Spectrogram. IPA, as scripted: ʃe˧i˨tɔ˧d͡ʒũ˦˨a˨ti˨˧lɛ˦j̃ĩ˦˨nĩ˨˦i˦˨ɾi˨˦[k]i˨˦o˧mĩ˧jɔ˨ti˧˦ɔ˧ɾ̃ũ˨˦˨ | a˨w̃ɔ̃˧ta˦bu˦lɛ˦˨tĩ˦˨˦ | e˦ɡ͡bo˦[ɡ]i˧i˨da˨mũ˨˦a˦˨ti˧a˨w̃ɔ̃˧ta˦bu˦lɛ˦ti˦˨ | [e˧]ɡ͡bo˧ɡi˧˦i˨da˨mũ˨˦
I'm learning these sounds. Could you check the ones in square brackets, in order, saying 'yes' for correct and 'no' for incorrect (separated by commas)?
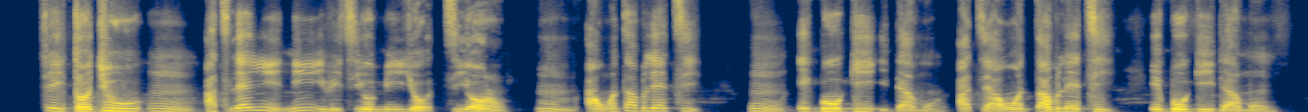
no, yes, yes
